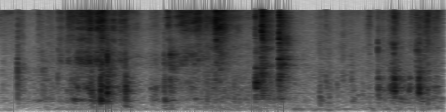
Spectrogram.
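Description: Heavy power tools, among them red Hilti chipping and demolition hammers, knocking and clattering against each other in irregular clanks as they are shifted and lifted from a pile.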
